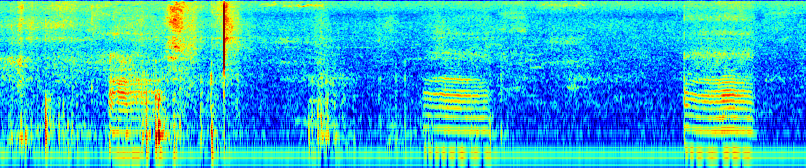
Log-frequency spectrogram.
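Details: Puppy pug snoring: intermittent buzzy, tonal snores from a sleeping flat-faced puppy, with a few snuffling noises and a steady low hum in the room.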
